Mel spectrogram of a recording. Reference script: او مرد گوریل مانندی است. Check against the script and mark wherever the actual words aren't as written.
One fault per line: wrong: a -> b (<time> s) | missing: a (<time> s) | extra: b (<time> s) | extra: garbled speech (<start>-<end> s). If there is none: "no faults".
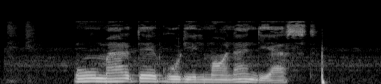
no faults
